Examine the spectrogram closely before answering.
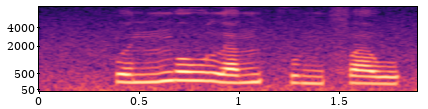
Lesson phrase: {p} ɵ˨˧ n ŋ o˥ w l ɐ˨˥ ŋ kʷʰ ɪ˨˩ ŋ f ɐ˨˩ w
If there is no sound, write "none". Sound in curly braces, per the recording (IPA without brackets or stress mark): p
